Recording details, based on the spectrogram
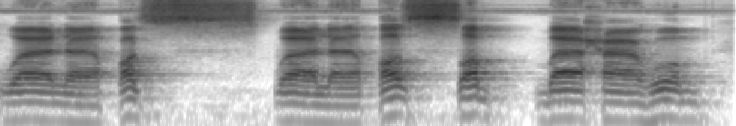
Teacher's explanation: idgham dal fi sad, diidghamkan dal pada sad maka menjadi walaqad sabbahahum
